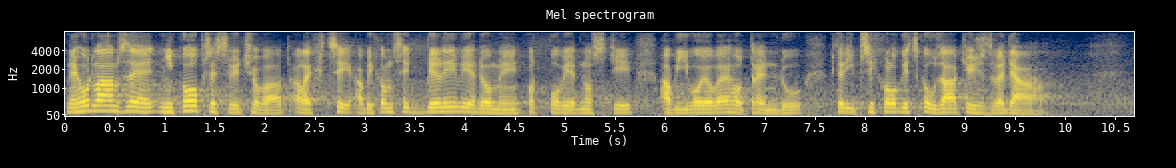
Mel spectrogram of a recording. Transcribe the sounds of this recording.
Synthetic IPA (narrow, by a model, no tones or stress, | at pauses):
nɛɦo̞dlaːmzdɛɲɪko̞ɦo̞pr̥ɛsvjɛt͡ʃo̞vat̪ʔa̰lɛxt͡sɪʔa̰bɪxo̞msɪbɪlɪvjɛdo̞mɪʔo̞t̪̚po̞vjɛdno̞scɪʔaviːvo̞jo̞vɛːɦo̞t̪ɾɛndu | kt̪ɛɾiːpsɪxo̞lo̞ɡɪt͡sko̞wzaːcɛʃzvɛda̰ː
